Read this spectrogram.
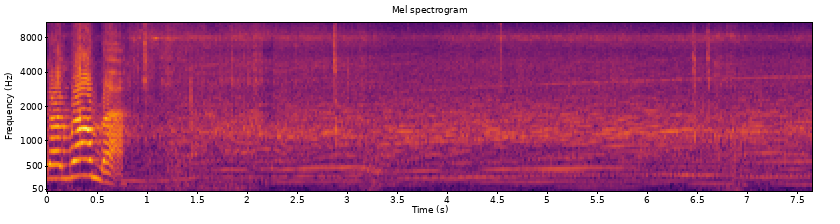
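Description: A racing car engine revs high and climbs in pitch through gear changes.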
